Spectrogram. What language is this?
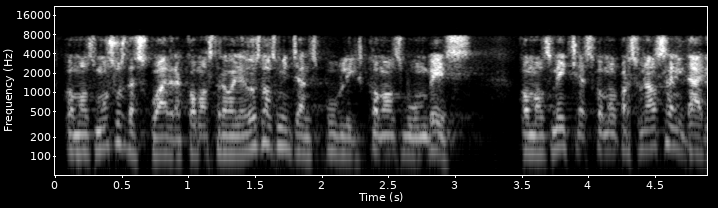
Catalan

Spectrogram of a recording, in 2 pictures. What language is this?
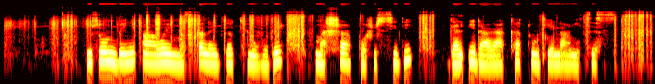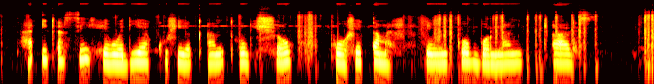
Wolaytta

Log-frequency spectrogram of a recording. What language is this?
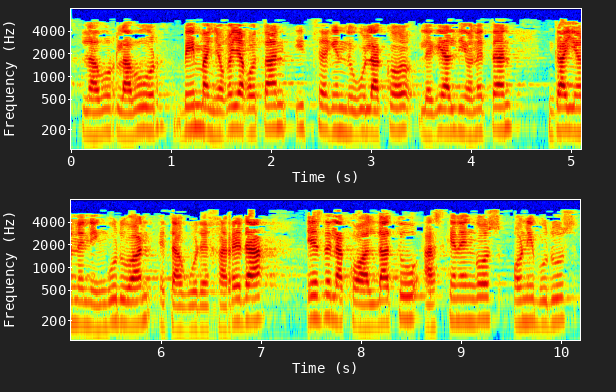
Basque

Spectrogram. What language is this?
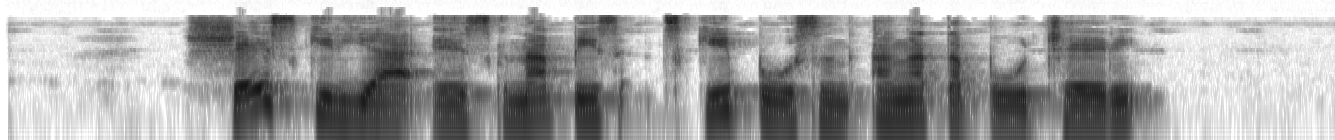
Western Highland Purepecha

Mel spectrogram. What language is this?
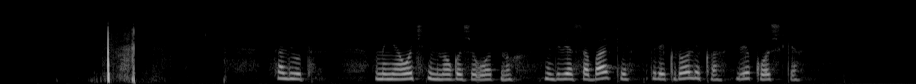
Russian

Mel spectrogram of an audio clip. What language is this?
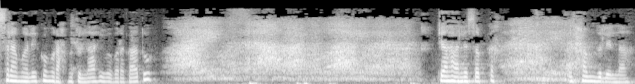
Urdu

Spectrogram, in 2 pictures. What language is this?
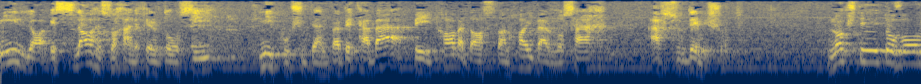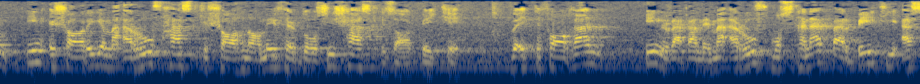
Persian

